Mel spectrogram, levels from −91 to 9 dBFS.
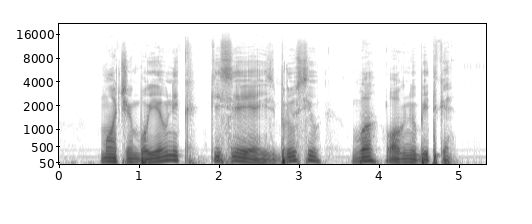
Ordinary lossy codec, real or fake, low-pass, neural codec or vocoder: none; real; 19.8 kHz; none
